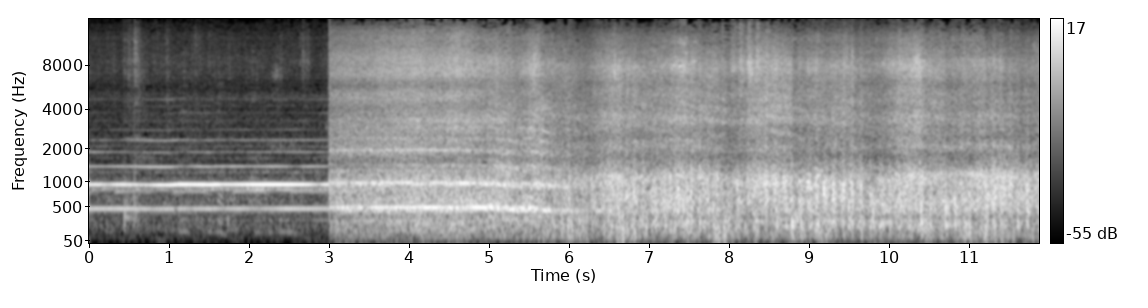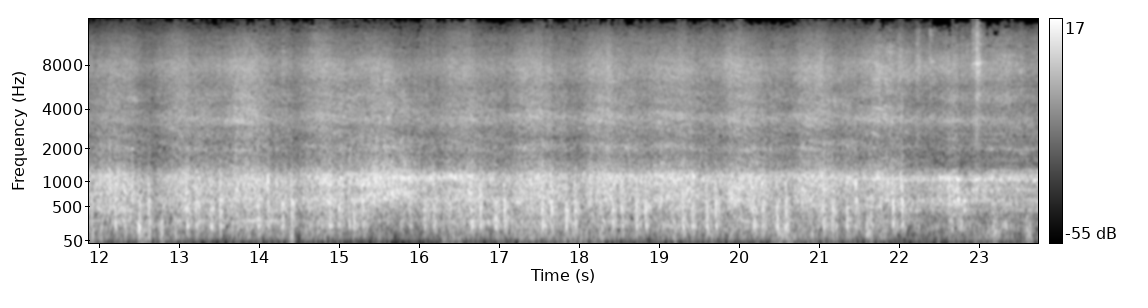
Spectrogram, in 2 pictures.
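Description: A locomotive horn sounds one long steady blast for the first several seconds. Then an Indian Railways express of ICF coaches passes close at speed, its wheels clattering and rumbling over the rails, easing off near the end as the last coach goes by.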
